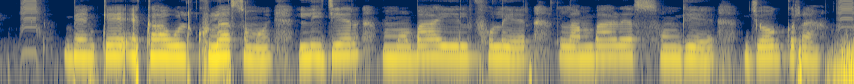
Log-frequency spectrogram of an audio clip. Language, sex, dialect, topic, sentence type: Bengali, female, Jharkhandi, banking, statement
